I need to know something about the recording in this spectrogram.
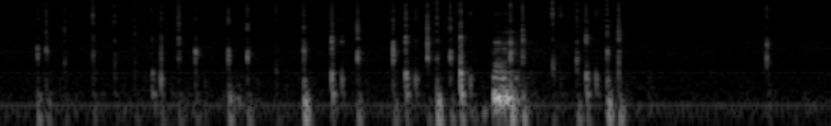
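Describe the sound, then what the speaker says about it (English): Quiet computer keyboard typing: sparse key clicks that speed up into a quick burst of keystrokes before trailing off to a final lone tap, close and faint over a low steady hum. "I hear sound of the keyboard"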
